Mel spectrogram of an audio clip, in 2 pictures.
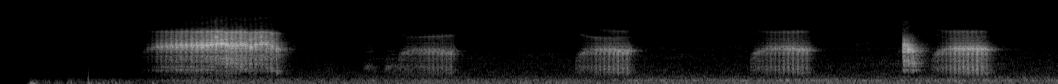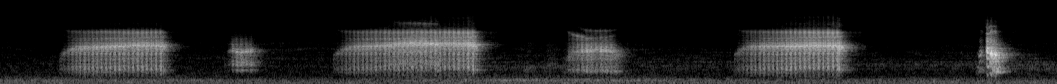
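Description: A common frog gives rasping, grating croaks in short bursts, separated by pauses of one to two seconds.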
